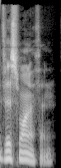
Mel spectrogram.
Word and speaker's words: Viswanathan: Geraldine Venezuela, is that how you pronounce it? – Geraldine Viswanathan. – Viswanathan, yeah.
